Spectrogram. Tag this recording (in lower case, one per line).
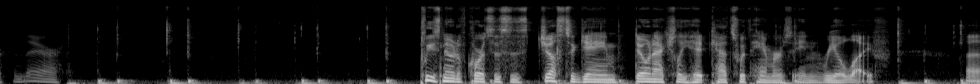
speech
